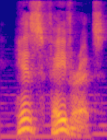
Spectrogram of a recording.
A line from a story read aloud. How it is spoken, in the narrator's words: exclaimed my companion, with clear joy in his voice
